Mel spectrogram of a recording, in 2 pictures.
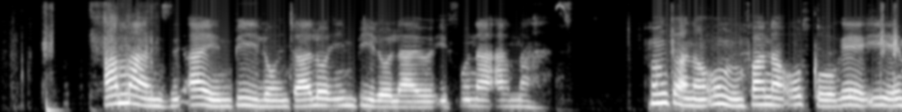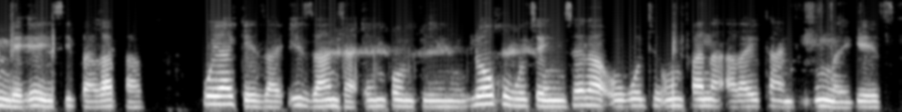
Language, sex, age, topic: North Ndebele, female, 25-35, health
